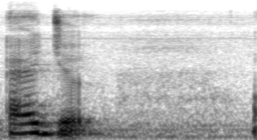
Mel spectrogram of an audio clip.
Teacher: Ə, cim hərfidir. Üzərində cəzm var. Qalqalə edərək oxuyuruq.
